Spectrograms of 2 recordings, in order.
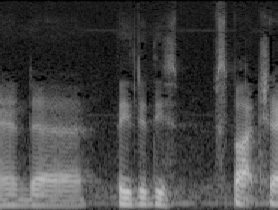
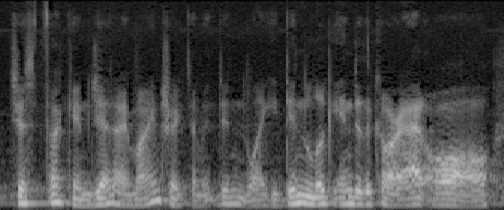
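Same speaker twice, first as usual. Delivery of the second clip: ordinary talk, nothing marked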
